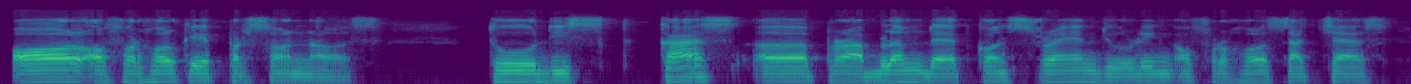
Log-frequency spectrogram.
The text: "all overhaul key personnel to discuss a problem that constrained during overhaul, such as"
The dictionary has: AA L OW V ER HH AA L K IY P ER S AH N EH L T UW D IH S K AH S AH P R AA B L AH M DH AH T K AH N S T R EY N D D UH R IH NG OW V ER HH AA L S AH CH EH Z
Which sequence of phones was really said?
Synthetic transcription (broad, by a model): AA L OW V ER HH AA L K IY P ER S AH N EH L T UW D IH S K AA S AH P R AA B L AH M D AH T K AH N S T R EY N D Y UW R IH NG OW F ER HH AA L S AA CH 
